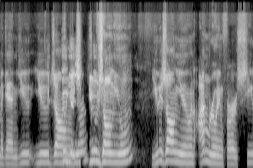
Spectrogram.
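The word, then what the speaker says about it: Youn Yuh-jung: I will say I'm rooting for I'm sorry, Leo, pronounce her name again. Yoo Jong-yoon.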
